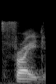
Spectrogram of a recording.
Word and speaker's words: Freud: Oh, how you pronounce? Sorry, guys. You got it. Freudian slip. Yeah, it's Freud.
